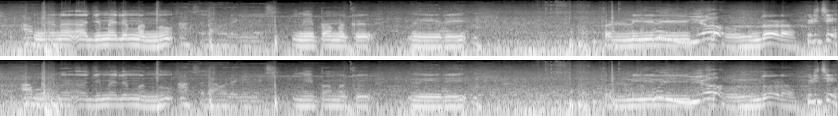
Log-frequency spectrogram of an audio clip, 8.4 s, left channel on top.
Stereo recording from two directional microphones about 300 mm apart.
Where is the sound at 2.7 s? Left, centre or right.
Centre.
